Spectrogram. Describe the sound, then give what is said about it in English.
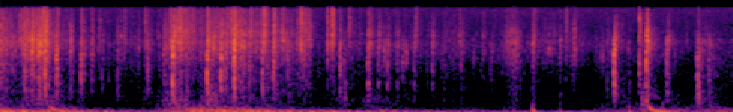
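Lake ice booming and cracking as the sun comes up or goes down, with cold nights and warm days: a steady run of deep thuds, sharp cracks and eerie descending zinging sweeps, some loud, others softer, with no voices. “the temperature change is pretty extreme, that as the sun is coming up or going down, it's like it's just constantly going on, this booming and cracking.”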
